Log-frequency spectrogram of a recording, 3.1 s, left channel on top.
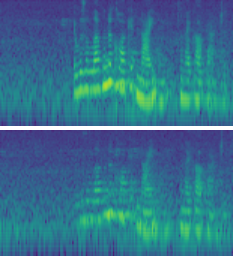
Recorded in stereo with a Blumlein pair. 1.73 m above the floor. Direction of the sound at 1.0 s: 40° left.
